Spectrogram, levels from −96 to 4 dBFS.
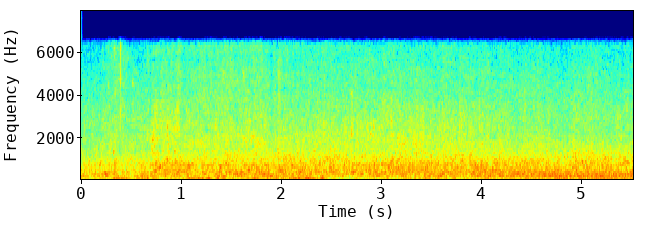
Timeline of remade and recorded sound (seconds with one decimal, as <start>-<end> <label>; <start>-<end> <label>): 0.0-0.7 recorded; 0.7-1.9 remade; 1.9-5.5 recorded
